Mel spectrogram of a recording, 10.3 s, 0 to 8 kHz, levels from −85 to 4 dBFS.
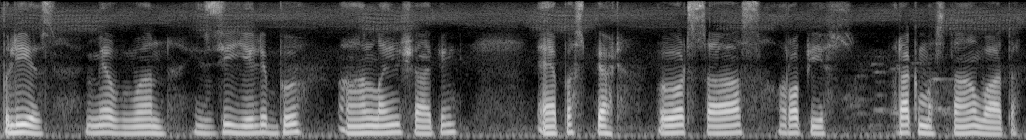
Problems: background sounds at intervals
